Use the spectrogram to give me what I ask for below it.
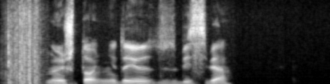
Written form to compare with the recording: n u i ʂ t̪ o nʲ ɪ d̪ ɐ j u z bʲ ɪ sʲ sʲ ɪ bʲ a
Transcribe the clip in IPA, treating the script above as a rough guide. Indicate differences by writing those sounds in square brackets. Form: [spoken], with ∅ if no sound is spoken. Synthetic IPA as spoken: n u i ʂ t̪ o nʲ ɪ d̪ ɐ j u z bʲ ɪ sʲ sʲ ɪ bʲ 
